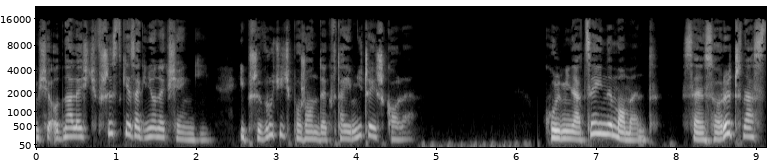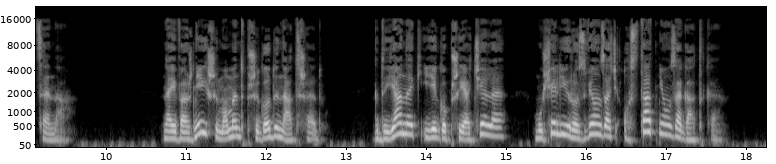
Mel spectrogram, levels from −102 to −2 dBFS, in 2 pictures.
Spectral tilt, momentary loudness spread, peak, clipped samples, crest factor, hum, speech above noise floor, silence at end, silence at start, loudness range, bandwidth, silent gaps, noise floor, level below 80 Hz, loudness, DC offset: -4.5 dB/octave; 14 LU; -12 dBFS; under 0.1%; 20 dB; none; 33 dB; 0.55 s; 0 s; 8 LU; 16 kHz; 6.23-6.27 s; -64 dBFS; -68 dBFS; -31 LUFS; under 0.1%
